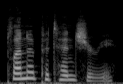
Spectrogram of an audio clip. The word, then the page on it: plenipotentiary: American English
